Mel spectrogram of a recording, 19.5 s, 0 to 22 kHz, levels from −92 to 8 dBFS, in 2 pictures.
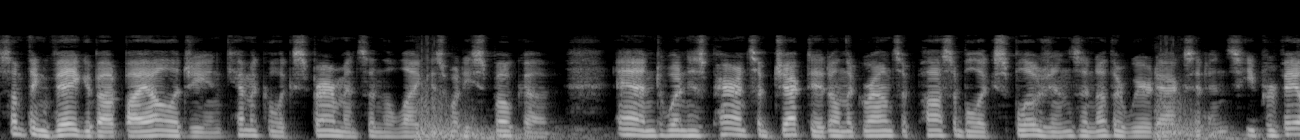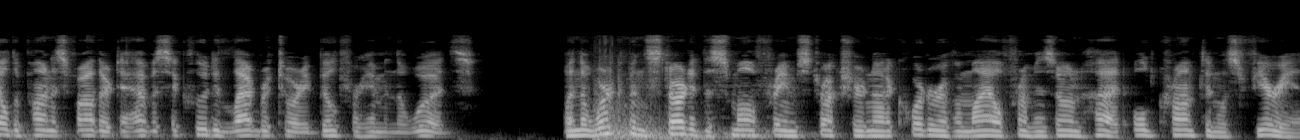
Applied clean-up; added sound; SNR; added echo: classical method WPE with log-MMSE.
